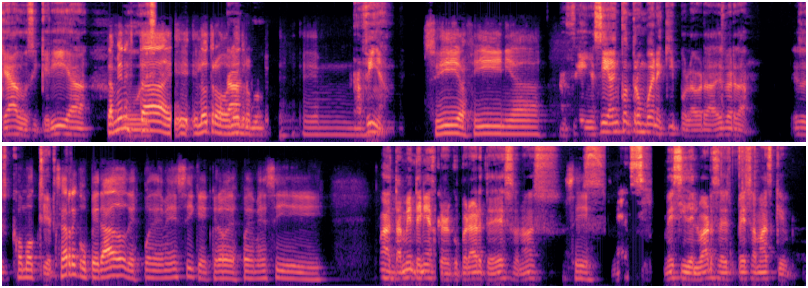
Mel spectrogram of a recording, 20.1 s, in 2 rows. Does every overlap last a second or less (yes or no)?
yes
